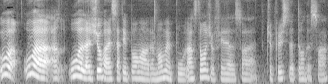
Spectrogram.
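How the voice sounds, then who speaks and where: Speaking at a very slow pace, a woman has a bright, sharp tone. Her fairly low pitch shows ordinary variation. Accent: Chinese. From Taiwan. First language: Chinese (speaking French). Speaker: livestreamer. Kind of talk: live stream chat with viewers. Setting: livestream. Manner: halting, many hesitations.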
